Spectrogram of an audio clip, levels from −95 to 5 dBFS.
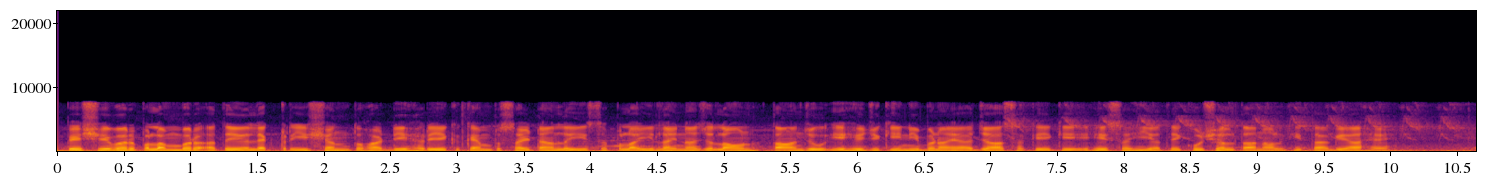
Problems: none marked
